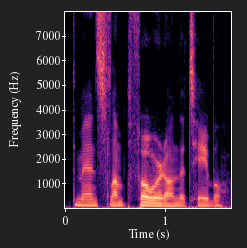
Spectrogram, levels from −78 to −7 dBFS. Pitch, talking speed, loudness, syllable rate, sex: 110 Hz, 255 wpm, -17 LUFS, 6.8 syllables/s, male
